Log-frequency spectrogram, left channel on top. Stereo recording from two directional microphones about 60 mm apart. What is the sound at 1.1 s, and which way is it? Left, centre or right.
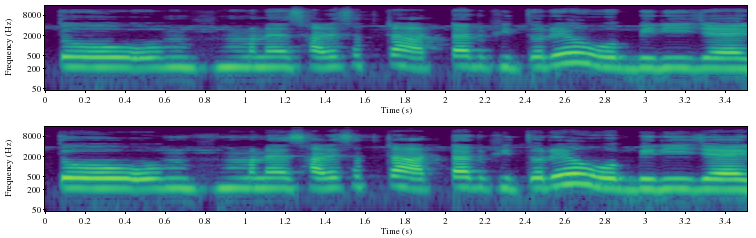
A woman's voice, right.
